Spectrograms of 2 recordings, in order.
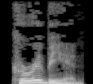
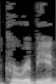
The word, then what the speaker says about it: Caribbean: common pronunciation in the Caribbean itself, but according to the Dictionary of Caribbean English Usage, the most common pronunciation in Caribbean English is in fact on the first syllable, car, bn.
